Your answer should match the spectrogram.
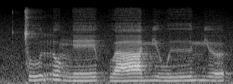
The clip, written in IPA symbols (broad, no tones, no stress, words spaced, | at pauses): ǀuro ŋeː kʷaːmʲɨ wɨːmʲɵ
